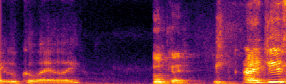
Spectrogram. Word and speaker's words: ukulele: Yeah, yeah, that's kind of like how I play ukulele. Yeah, exactly. You know, it's Uh, pronounced ukulele, actually.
